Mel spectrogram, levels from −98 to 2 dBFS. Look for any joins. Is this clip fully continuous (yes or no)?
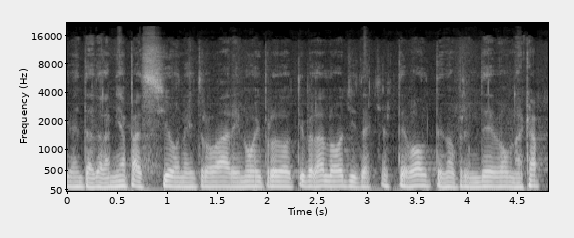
yes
